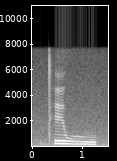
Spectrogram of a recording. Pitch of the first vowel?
high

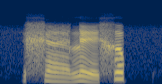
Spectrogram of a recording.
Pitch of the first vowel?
low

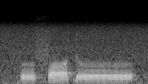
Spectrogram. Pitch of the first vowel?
low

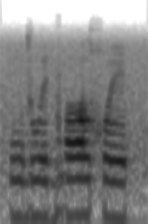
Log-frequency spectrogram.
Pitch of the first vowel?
low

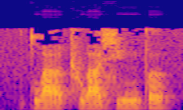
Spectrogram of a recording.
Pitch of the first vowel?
low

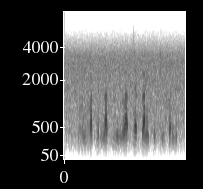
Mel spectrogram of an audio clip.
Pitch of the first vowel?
rising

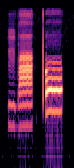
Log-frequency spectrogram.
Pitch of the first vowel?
low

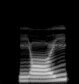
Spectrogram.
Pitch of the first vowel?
rising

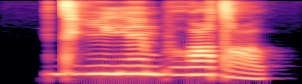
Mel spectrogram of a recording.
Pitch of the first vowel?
high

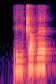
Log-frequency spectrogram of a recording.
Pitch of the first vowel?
low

